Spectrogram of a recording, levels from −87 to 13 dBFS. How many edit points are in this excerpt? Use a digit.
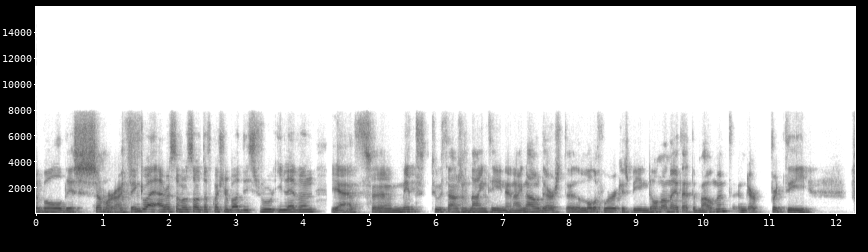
3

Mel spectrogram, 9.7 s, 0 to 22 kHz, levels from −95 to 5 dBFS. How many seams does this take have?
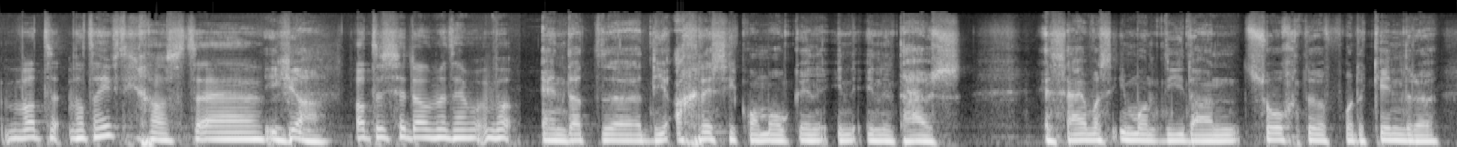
1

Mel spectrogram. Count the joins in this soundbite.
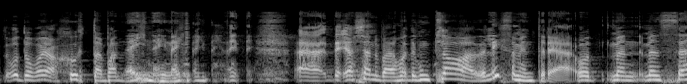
1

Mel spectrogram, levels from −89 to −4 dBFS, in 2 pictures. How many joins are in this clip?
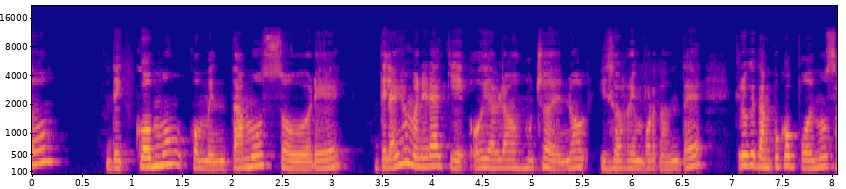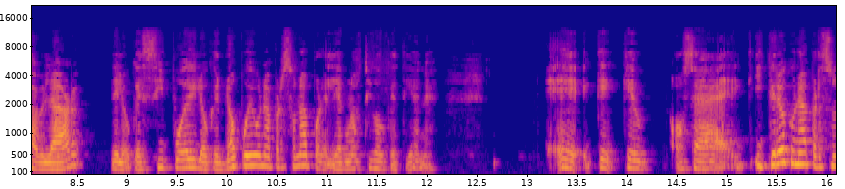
1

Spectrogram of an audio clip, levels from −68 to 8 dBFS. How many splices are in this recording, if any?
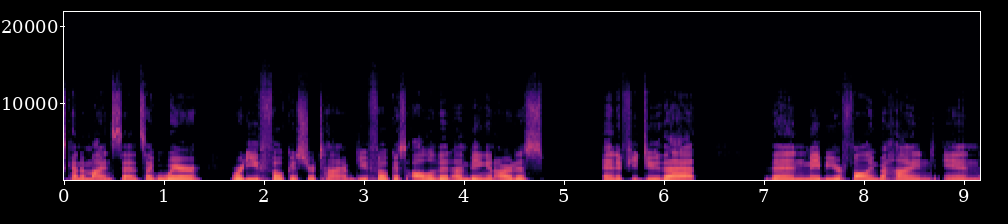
0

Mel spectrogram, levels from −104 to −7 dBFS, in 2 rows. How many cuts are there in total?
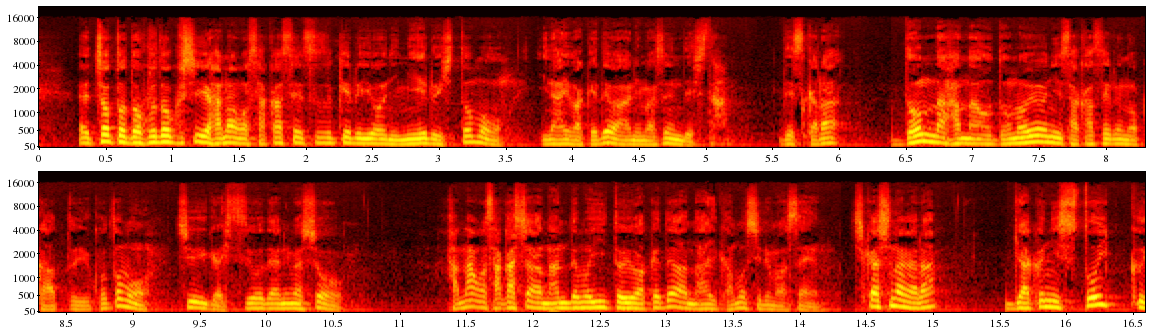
2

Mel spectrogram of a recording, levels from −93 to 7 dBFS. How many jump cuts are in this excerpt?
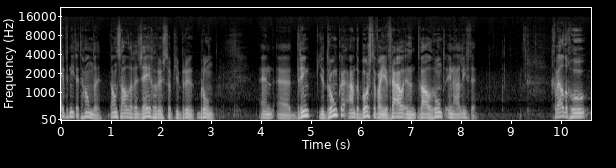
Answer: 0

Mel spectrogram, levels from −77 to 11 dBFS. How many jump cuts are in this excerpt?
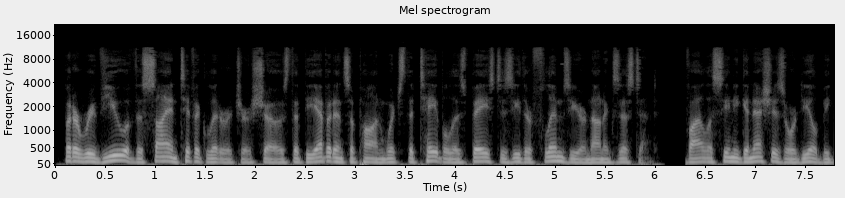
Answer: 1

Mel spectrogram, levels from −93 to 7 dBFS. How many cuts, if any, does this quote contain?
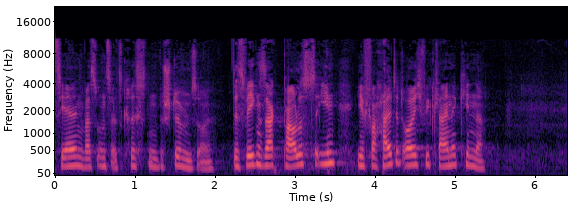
1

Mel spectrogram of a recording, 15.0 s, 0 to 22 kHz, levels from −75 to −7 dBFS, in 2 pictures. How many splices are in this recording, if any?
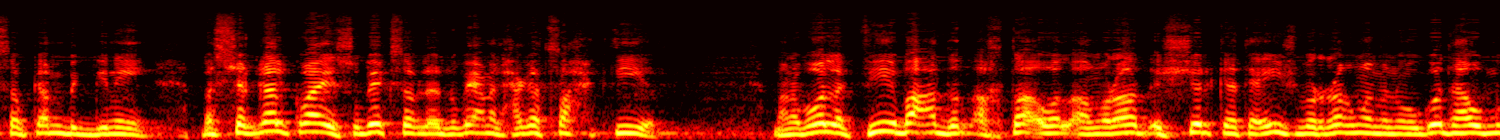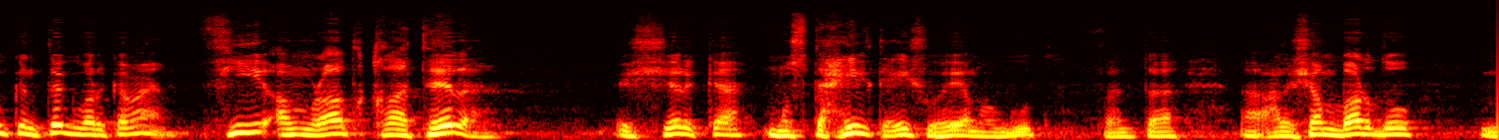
2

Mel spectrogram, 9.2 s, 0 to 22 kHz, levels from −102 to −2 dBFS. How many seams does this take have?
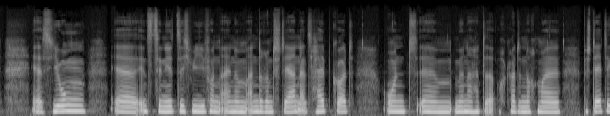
0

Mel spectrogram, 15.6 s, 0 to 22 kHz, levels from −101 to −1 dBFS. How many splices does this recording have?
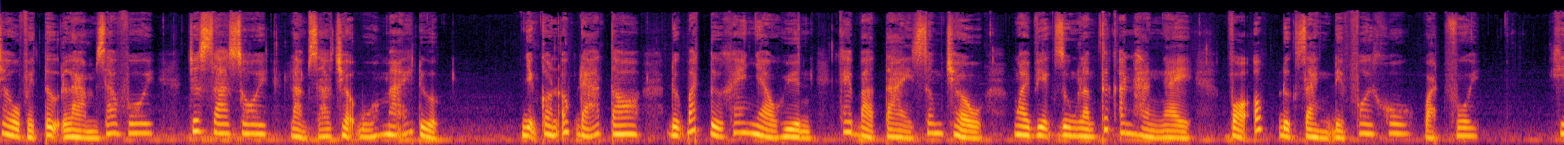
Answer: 0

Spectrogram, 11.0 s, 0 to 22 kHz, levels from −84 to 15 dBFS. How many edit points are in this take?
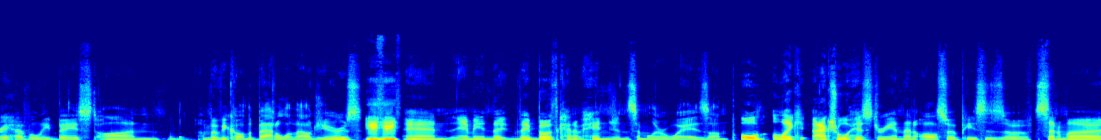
0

